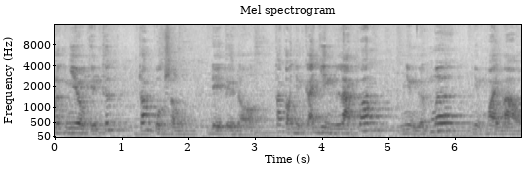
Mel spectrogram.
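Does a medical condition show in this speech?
No.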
